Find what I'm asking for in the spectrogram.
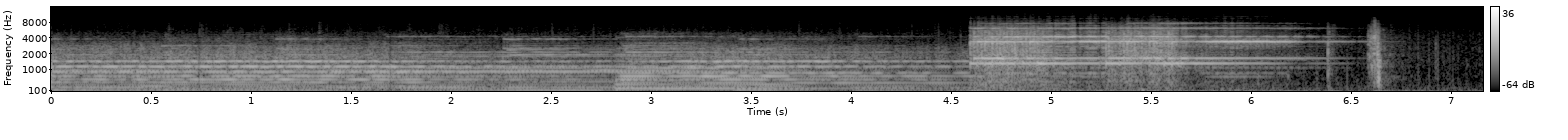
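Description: A telephone rings in a scene from the 1996 Hindi film Bhishma. A bright, loud burst of ringing cuts in partway through, over a sustained tonal background, then stops abruptly.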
